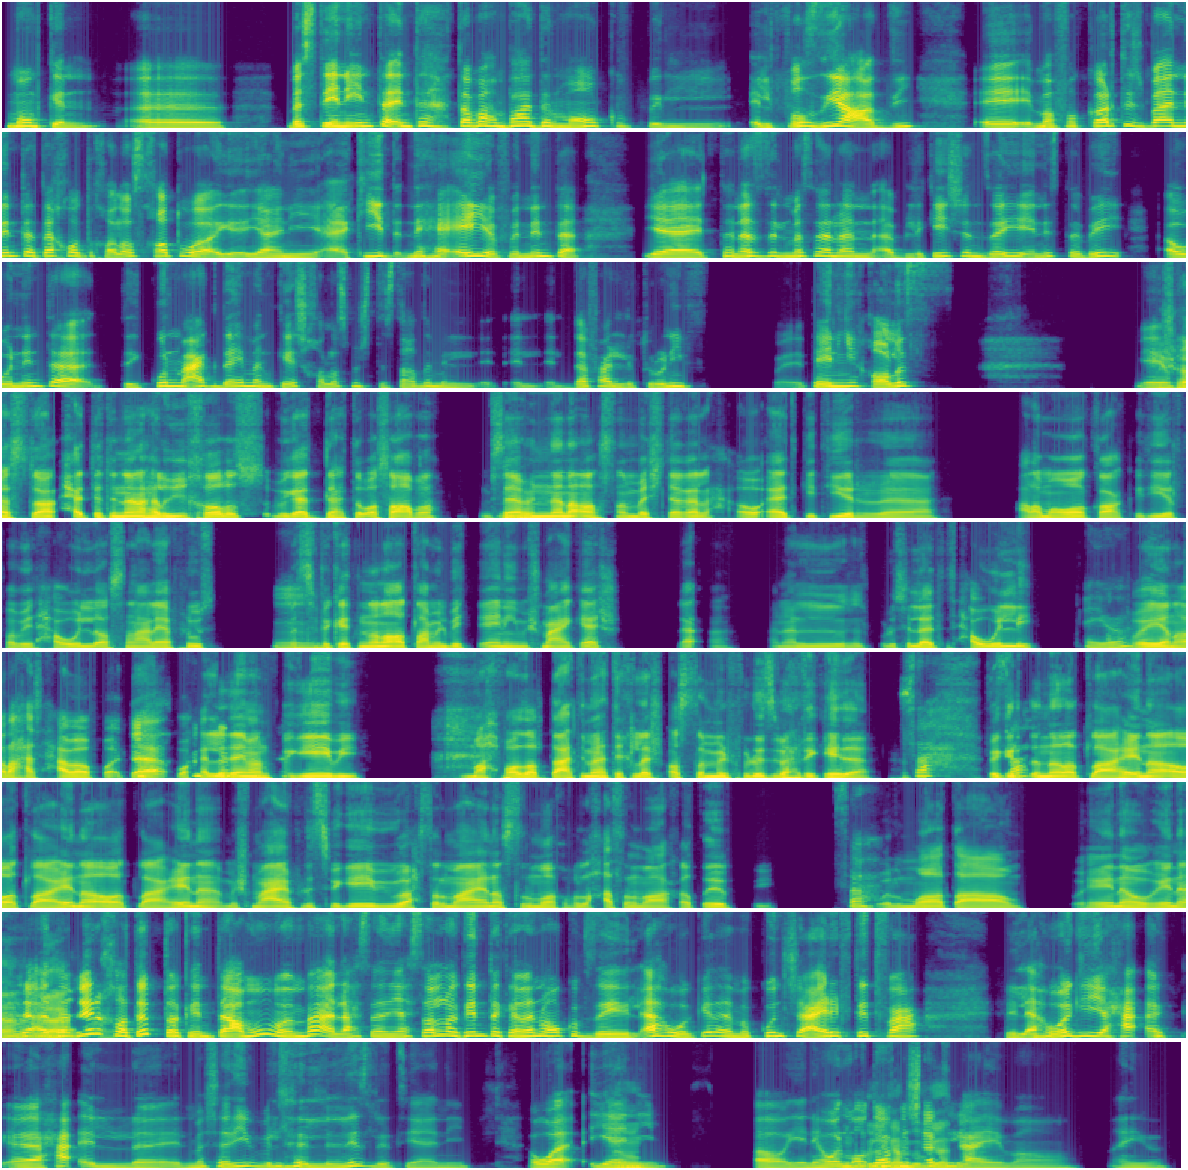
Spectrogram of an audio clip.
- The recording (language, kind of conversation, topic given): Arabic, podcast, إيه رأيك في الدفع الإلكتروني بدل الكاش؟
- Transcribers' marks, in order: in English: "application"; laugh; laughing while speaking: "من الفلوس بعد كده"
